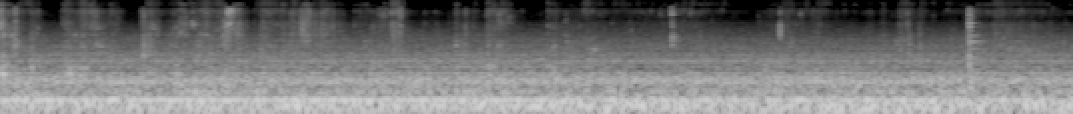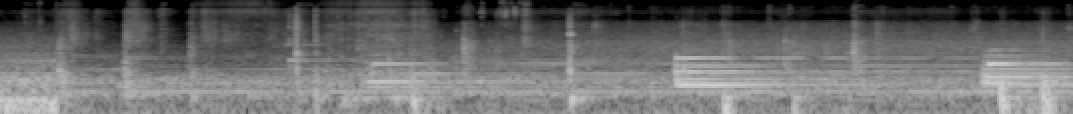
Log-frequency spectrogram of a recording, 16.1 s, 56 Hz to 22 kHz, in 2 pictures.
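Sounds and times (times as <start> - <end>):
steady low rumble: 0.0 - 8.5.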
